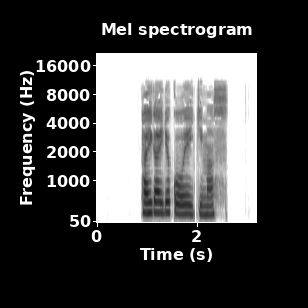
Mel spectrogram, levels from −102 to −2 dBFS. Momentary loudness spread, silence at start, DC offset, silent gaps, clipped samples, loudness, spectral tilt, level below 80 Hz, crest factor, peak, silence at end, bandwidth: 14 LU; 0.9 s; under 0.1%; none; under 0.1%; -21 LUFS; -4 dB/octave; -78 dBFS; 18 dB; -6 dBFS; 0.6 s; 11.5 kHz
